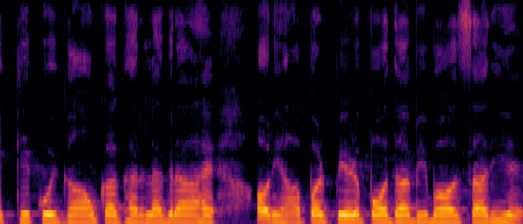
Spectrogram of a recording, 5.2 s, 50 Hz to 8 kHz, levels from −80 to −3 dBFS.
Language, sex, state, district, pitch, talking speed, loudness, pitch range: Hindi, female, Bihar, Kishanganj, 215 Hz, 185 wpm, -22 LUFS, 210-220 Hz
